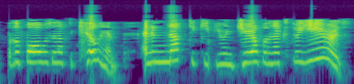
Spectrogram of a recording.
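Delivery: loud, high furious rant; furious mom. Acted. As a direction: rage at him for the boy's death. Mom yells at jailed son.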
